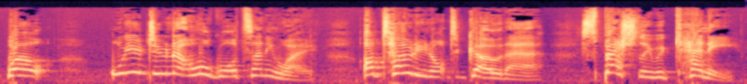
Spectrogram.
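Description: Woman doing a bossy kid telling someone off, high pitched, exasperated, super animated storybook voice. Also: moderate pace. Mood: scolding. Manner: emphatic, scolding.

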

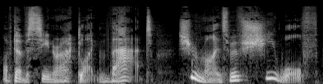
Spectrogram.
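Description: A woman voicing a watchful grown man who speaks in hushed, cross tones. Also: a bass voice, huge pitch swings, extremely slow, gravelly, slightly rough, voice pushed down, heavily acted. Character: watchful grown man, gruff werewolf type.

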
